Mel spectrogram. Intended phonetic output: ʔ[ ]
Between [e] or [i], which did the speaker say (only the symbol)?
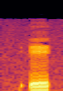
e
